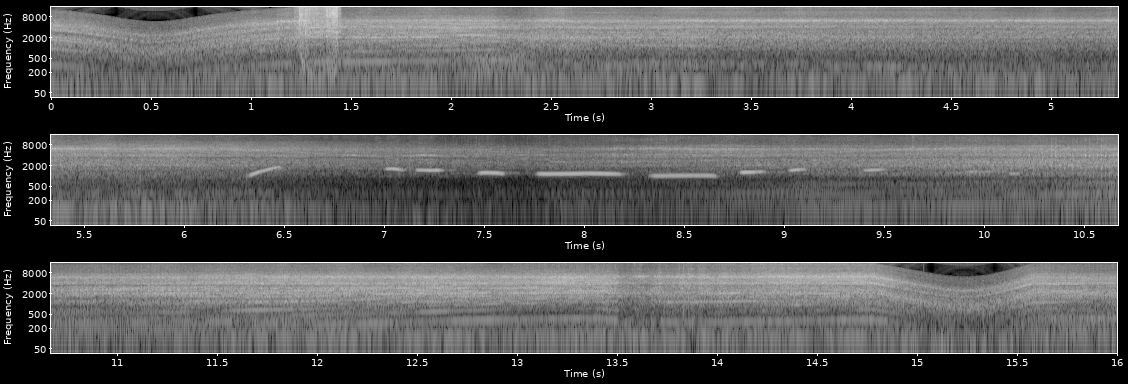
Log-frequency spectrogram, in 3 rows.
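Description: BMW S1000RR inline-four sportbike engine heard from on board over wind noise, revving hard. Around the middle it drops away as the throttle is rolled off, with a few short high chirps, then it pulls again, its pitch climbing steadily over the last several seconds.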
